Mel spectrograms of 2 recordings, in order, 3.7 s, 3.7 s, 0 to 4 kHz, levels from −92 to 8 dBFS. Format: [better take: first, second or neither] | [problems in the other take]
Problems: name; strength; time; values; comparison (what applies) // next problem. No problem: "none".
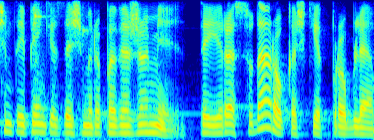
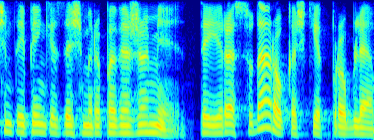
second | noise reduction (neural separator model SepFormer DNS4)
